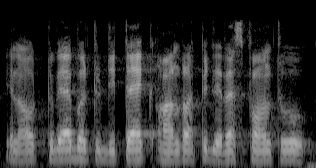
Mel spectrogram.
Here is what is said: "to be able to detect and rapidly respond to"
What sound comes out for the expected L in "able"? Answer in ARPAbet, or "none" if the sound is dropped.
L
